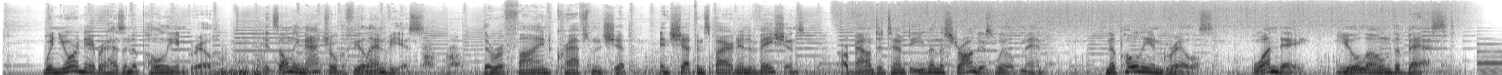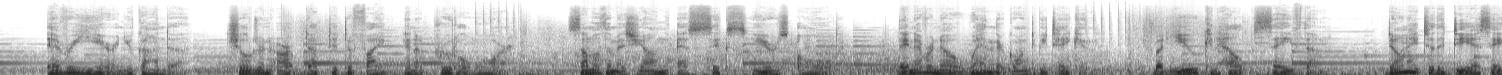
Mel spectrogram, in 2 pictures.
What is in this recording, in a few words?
Commercial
